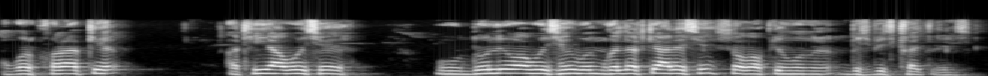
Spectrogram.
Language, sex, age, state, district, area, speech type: Maithili, male, 60+, Bihar, Madhepura, urban, spontaneous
